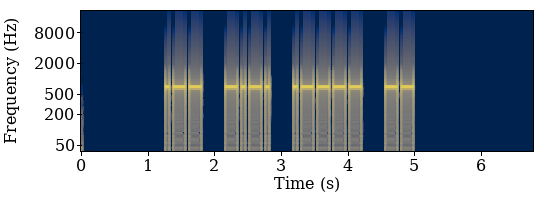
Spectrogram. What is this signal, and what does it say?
Morse code, heard as a keyed tone, about 20 wpm, spaced as for 15 wpm, 700 Hz. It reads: WC1M
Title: 173 Lesson 28g - Number 9 - Call Signs 20wpm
